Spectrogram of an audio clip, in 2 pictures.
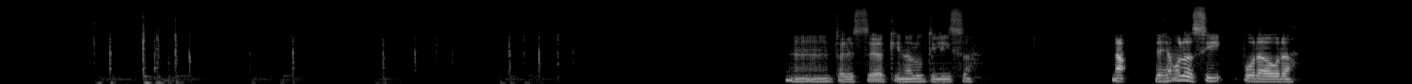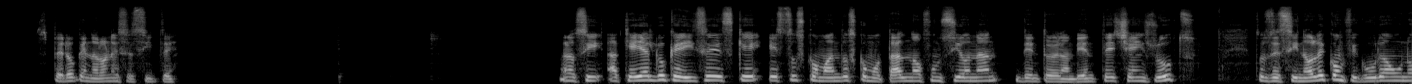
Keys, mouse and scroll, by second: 0.0-5.9 typing, 10.2 BackSpace, 10.4 BackSpace, 10.6 BackSpace, 10.7 BackSpace.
